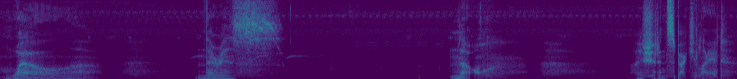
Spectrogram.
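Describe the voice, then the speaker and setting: A man playing a gentle, protective, courtly vampire lord in an ASMR roleplay, speaking softly in a husky near-whisper with a hesitant, formal, earnest manner. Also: deep voice, sing-song, drawn-out words, pauses often, no room sound, exaggerated voice. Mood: earnest, careful. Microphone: close studio mic, dry.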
